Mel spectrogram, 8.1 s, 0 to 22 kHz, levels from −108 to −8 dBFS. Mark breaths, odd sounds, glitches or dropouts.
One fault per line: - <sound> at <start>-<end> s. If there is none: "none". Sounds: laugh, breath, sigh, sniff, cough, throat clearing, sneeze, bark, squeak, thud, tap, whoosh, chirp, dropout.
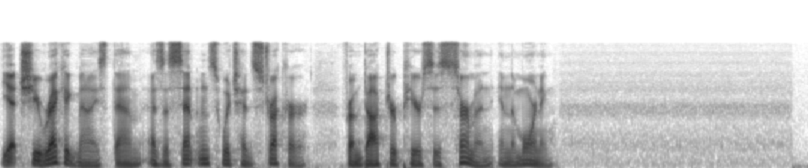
none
